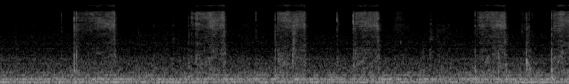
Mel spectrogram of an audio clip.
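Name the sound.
M390 steel knife slicing double thickness cardboard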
